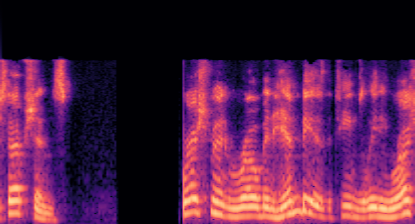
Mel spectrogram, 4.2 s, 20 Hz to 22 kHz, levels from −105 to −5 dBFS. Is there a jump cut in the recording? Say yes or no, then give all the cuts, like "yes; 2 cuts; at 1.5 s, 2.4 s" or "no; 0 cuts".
no; 0 cuts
